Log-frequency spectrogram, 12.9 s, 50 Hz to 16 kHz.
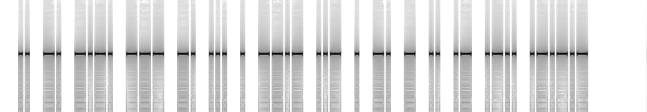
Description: Morse code, heard as a keyed tone, about 18 wpm, spaced as for 15 wpm, 1000 Hz. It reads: INCONSEQUENTIAL.
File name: qotdfiles / 15wpm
